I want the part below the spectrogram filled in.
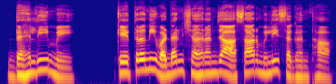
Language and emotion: Sindhi, neutral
